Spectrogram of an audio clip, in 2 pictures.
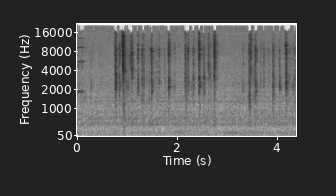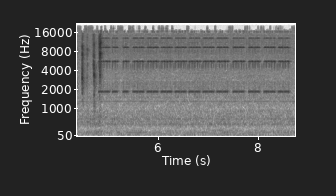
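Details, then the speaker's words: Commodore Amiga A2286 bridgeboard (286 PC card) under repair: irregular clicks and chirps, then a steady high beep lasting several seconds whenever the hard disk is accessed, e.g. on directory listing; speaker works, cause of beeping unclear, possibly the card. "the speaker is working but it seems that whenever you hit the desk it be"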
